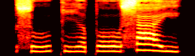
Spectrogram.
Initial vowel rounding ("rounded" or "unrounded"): rounded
